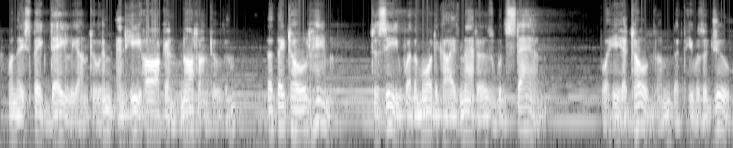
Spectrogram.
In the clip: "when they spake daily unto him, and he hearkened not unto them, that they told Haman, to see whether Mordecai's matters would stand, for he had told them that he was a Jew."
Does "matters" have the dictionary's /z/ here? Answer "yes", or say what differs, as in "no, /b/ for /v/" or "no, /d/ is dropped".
yes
